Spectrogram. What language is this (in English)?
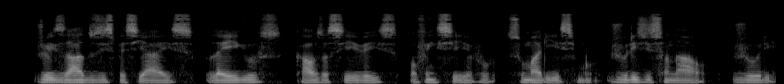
Portuguese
